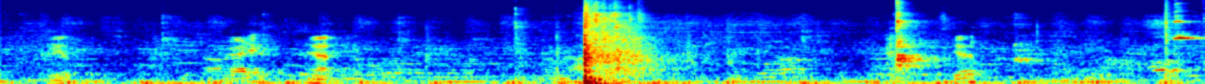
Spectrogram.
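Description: A kick landing hard on a heavy punching bag about four seconds in, one loud thud, with fainter knocks later. Background music plays throughout.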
